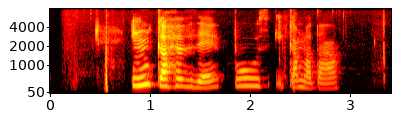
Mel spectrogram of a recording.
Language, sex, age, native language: Icelandic, female, 18-19, Icelandic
